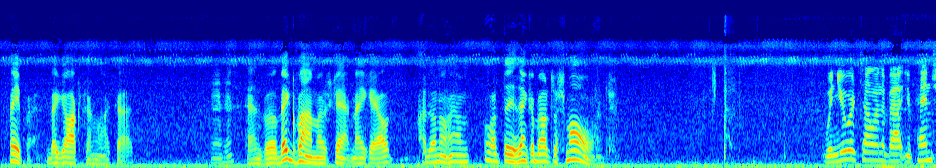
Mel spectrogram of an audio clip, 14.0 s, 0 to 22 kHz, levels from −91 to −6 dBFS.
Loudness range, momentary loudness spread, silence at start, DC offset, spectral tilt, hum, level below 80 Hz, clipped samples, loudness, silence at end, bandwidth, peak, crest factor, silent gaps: 9 LU; 22 LU; 0 s; under 0.1%; -6 dB/octave; none; -50 dBFS; under 0.1%; -34 LUFS; 0 s; 15.5 kHz; -14 dBFS; 22 dB; none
